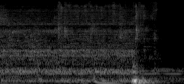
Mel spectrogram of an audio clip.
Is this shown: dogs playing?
no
